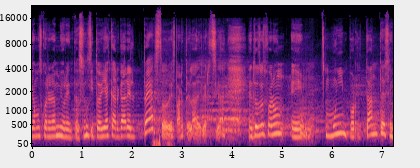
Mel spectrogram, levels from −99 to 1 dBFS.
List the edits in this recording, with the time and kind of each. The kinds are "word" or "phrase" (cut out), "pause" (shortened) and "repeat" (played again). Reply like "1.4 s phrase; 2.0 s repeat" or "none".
1.2 s word; 2.8 s word; 5.9 s word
